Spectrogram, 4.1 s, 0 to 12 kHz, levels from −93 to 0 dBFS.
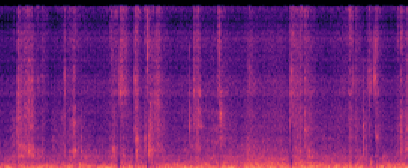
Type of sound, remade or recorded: remade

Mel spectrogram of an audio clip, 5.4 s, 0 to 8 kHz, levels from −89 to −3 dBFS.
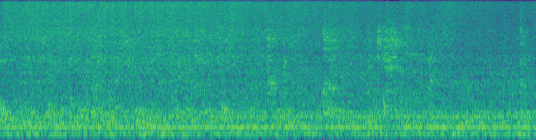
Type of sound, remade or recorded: recorded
